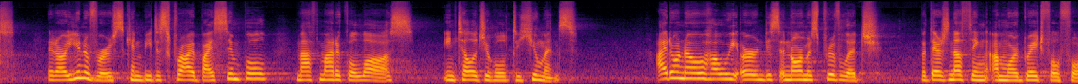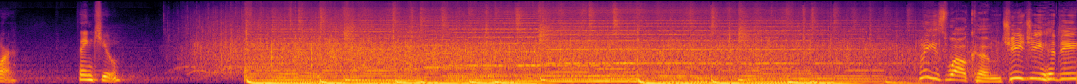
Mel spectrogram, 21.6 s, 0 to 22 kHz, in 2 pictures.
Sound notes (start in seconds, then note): 12.5 audience cheering and applauding; 13.2 upbeat music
